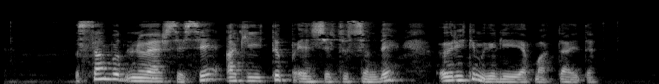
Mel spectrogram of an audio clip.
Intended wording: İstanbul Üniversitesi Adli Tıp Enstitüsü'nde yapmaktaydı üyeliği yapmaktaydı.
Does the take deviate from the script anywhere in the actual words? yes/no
yes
